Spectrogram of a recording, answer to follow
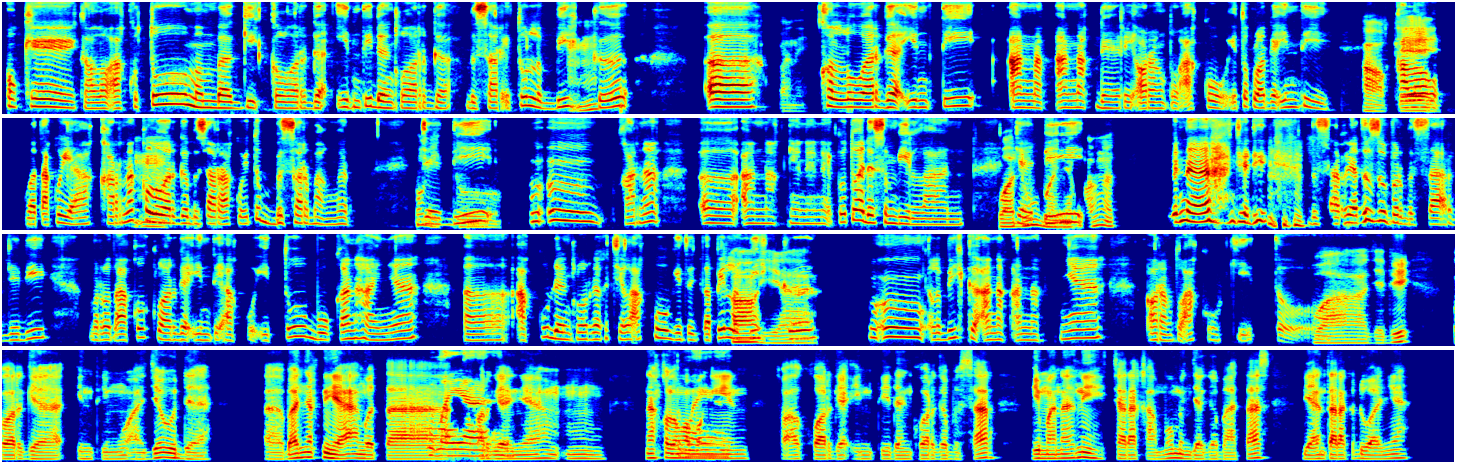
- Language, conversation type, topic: Indonesian, podcast, Bagaimana cara menjaga batas yang sehat antara keluarga inti dan keluarga besar?
- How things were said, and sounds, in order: laughing while speaking: "benar"; chuckle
